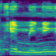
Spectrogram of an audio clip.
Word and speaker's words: calm: Okay, उसके बाद अगर आखिर में एल और एम आता है और उसके आगे ए आता है, याद रखना, तो बीच में जो एल है वो पढ़ ही नहीं पाएंगे आप, वो साइलेंट रहेगा।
